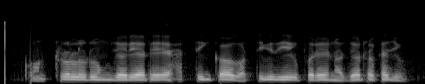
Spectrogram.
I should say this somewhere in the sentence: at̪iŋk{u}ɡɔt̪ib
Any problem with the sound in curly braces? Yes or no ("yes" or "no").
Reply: yes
